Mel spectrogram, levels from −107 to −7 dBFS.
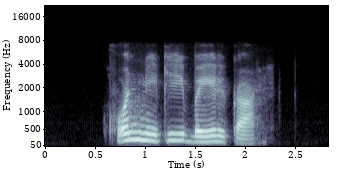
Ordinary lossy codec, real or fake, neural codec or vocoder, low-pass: Opus, 32 kbps; fake; autoencoder, 22.05 kHz, a latent of 192 numbers a frame, VITS, trained on one speaker; 7.2 kHz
